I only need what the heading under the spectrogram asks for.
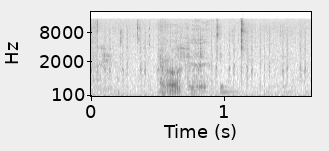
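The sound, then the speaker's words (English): Quick bursts of keyboard typing as someone types a quick note, a few soft clicks in close succession, with faint voice-like sounds murmuring underneath at low volume. “Hold on, just a little notation here, so I don't do it again.”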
